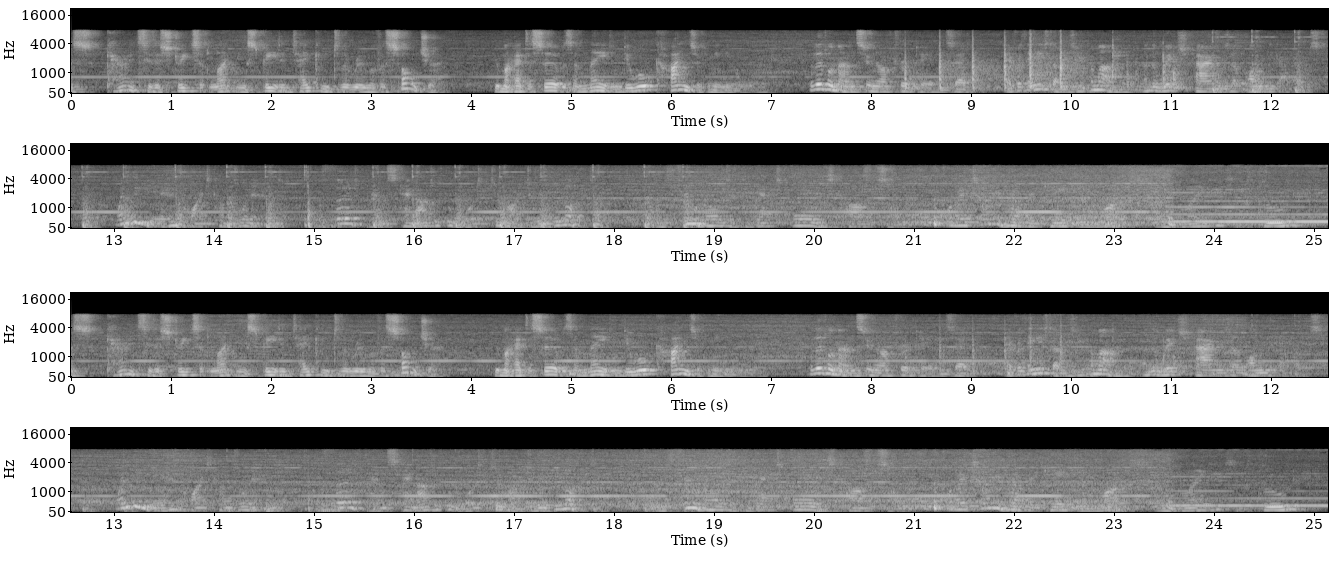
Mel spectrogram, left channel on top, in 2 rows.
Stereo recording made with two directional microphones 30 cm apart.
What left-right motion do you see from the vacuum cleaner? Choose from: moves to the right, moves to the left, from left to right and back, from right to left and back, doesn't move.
moves to the left.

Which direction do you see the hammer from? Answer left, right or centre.
left.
